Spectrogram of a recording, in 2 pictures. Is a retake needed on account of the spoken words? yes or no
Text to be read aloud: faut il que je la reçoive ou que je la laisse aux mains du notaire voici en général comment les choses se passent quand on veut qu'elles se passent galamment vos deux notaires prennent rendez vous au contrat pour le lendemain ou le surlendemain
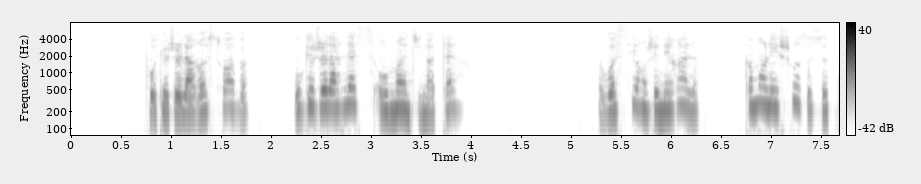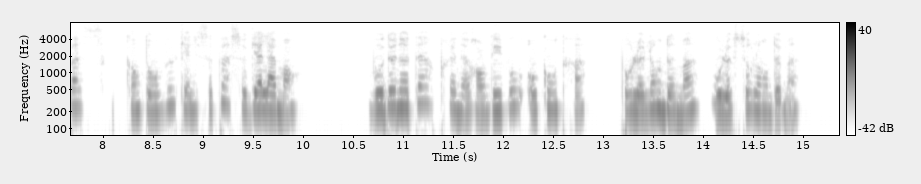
yes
